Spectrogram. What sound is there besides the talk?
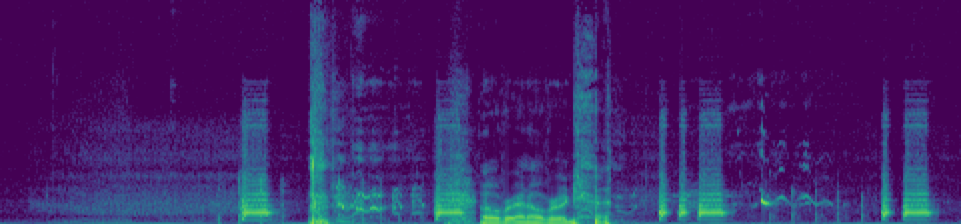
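car horn honking repeatedly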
